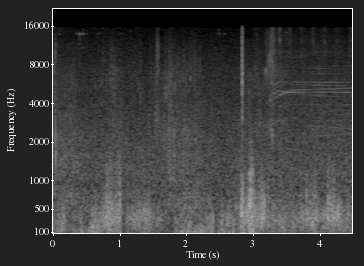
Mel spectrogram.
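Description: Wind buffeting the microphone beside open water, an uneven low rumble, with a single sharp click about three seconds in.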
